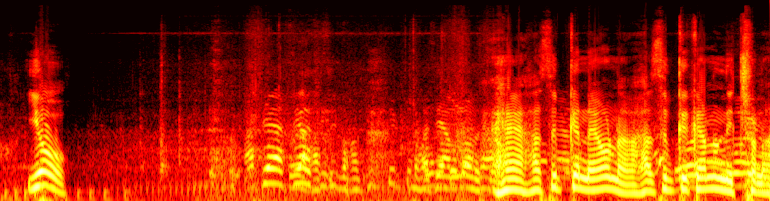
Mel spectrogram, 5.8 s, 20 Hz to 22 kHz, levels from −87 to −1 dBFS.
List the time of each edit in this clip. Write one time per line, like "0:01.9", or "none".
none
